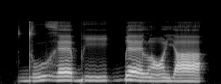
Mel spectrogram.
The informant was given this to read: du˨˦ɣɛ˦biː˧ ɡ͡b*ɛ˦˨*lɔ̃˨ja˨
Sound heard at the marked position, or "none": ɛ˦˨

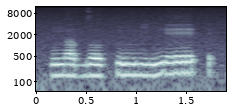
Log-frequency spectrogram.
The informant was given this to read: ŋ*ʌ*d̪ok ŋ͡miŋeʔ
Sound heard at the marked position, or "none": ʌ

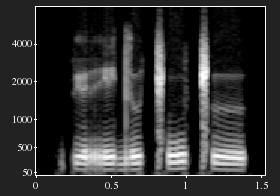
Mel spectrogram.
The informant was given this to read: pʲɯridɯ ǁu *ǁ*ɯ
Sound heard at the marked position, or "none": ǁ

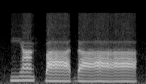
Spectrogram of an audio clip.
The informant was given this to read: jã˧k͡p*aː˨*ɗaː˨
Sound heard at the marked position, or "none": aː˨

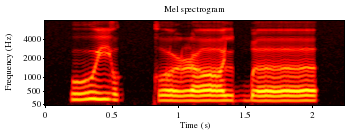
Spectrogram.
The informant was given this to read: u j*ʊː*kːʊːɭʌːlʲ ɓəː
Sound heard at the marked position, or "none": ʊ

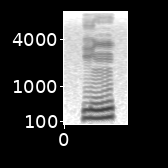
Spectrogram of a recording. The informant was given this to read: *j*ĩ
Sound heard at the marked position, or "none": j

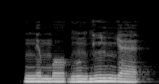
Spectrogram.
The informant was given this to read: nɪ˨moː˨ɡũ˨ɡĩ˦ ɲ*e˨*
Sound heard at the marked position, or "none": ɛ˨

